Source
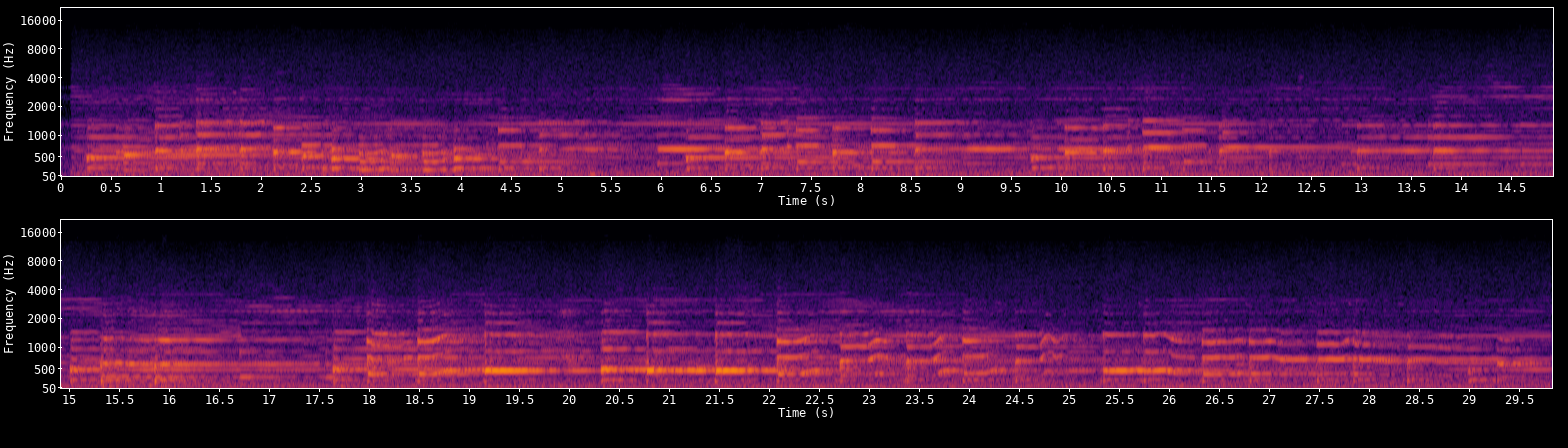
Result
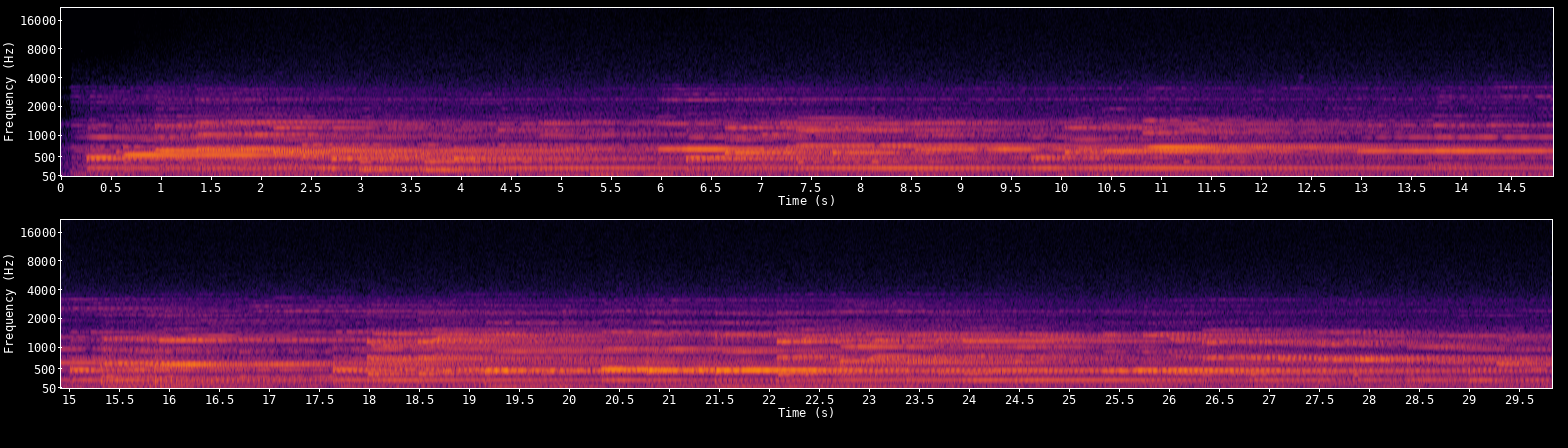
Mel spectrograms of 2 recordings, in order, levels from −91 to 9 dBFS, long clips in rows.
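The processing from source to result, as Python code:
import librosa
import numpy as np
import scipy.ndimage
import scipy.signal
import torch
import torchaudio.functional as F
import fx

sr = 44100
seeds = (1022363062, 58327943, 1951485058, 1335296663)

y = fx.high_shelf(x, sr, hz=4300.0, db=-7.5)
y = fx.echo_feedback(y, sr, ms=559, feedback_pct=44, wet_db=-9.5)
y = fx.rev_spring(y, sr, rt60_s=3.5, pass_ms=(52,), chirp_ms=70, drr_db=-3.5)
y = fx.echo_crushed(y, sr, ms=464, feedback_pct=80, bits=8, wet_db=-14.0)
y = y * 10.0 ** (-3.5 / 20.0)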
